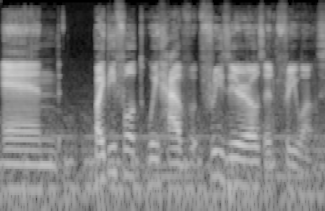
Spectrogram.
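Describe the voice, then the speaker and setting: This speaker has a non-native accent and ordinary pitch variation. The pace is moderate. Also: man. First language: not English. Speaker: game streamer. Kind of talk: gameplay commentary with reading game text aloud. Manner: casual, hesitant with fillers.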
